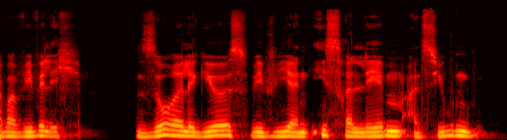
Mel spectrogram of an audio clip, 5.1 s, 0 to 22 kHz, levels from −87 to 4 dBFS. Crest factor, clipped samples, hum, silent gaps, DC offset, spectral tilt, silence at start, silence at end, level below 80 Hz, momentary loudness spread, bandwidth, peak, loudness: 16 dB; under 0.1%; none; none; under 0.1%; -7 dB/octave; 0 s; 0.3 s; -68 dBFS; 8 LU; 16.5 kHz; -16 dBFS; -32 LUFS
